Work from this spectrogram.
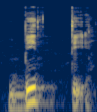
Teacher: با کو تا کے ساتھ ملانا ہے، تا کے اوپر تشدید ہے، زور دیں گے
